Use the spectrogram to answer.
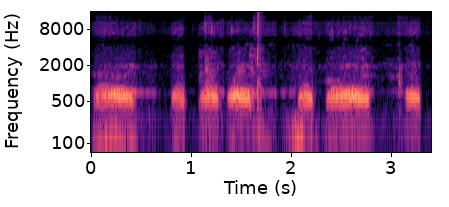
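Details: Spotted dove in Cà Mau, Vietnam, cooing loudly and steadily: deep, hoarse notes in groups of short and longer coos repeated about every half second, with low rumbling background.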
